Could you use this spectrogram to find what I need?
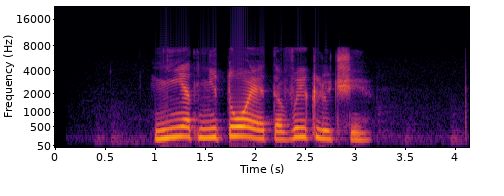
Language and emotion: Russian, angry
